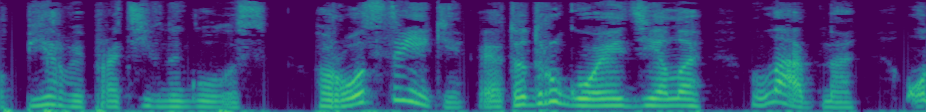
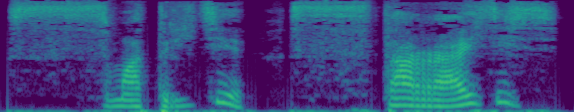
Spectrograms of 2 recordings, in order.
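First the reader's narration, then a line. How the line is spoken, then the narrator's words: Hissed. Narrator (Russian): прошипел второй голос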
